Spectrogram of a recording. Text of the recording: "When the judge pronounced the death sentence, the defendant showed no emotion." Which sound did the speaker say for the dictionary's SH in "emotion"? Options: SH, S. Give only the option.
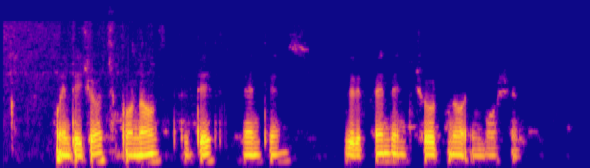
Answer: SH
